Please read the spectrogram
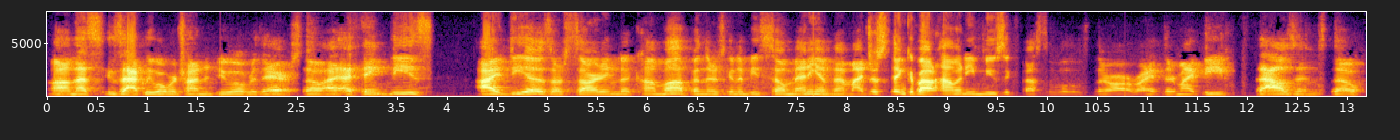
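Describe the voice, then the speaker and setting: A man's voice: on the low side, level tone, moderate pace, sharp tone, rough recording. A man hosting a casual panel talk, informal and enthusiastic, with slangy promotional patter. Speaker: host of an audio panel, music performer.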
